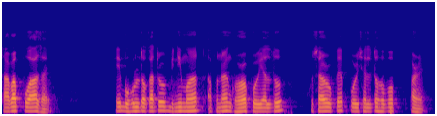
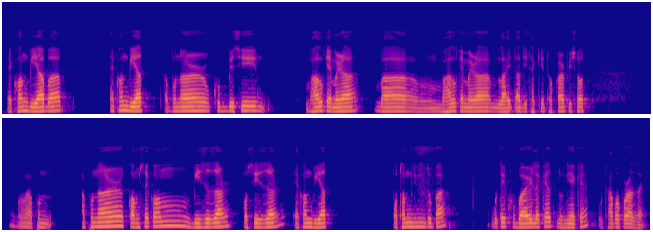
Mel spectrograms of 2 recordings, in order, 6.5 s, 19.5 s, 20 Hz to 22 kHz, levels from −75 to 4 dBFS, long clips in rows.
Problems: background sounds at intervals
